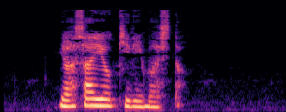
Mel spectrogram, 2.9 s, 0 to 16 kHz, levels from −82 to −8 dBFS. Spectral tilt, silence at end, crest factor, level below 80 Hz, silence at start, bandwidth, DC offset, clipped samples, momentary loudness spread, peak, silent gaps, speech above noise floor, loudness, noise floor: -5.5 dB/octave; 1.05 s; 18 dB; -56 dBFS; 0.6 s; 11.5 kHz; under 0.1%; under 0.1%; 14 LU; -2 dBFS; none; 43 dB; -18 LUFS; -61 dBFS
